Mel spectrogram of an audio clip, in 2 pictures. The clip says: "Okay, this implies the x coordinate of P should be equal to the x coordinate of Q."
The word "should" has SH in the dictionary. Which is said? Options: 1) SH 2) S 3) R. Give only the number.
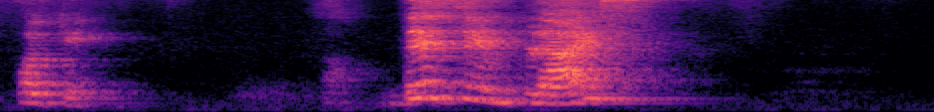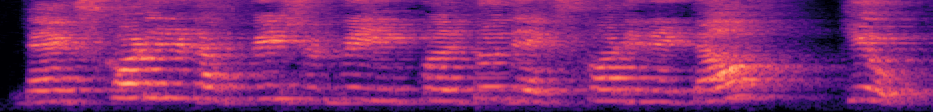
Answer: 1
